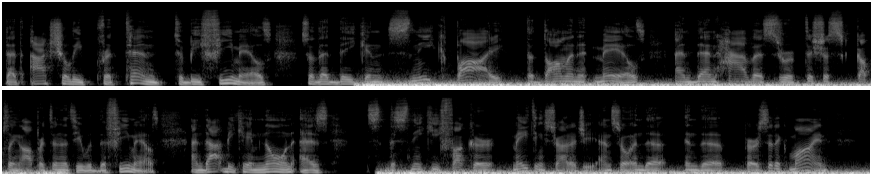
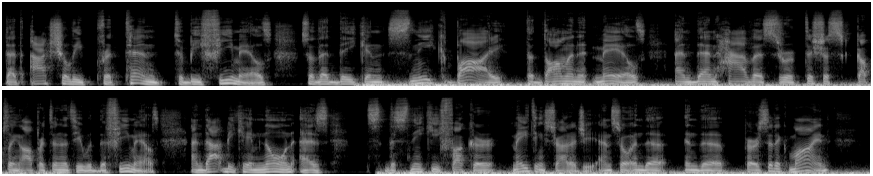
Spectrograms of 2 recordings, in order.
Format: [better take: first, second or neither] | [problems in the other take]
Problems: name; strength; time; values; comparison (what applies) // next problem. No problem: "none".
second | low rumble; loud; from 3.5 to 9.5 s and from 12 s on; 7 dB below the speech; faint in the second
